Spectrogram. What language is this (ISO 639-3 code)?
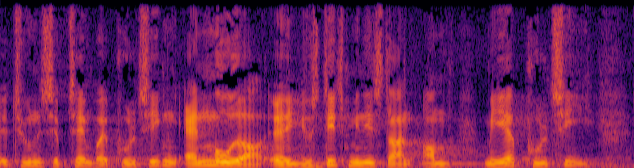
dan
